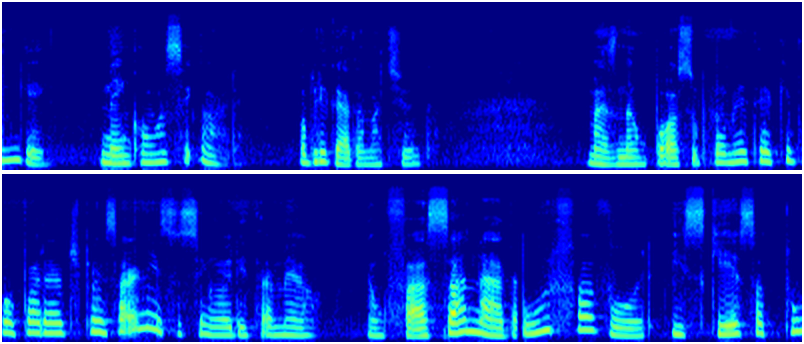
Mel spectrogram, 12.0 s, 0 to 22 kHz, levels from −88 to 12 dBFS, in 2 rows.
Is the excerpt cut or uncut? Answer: cut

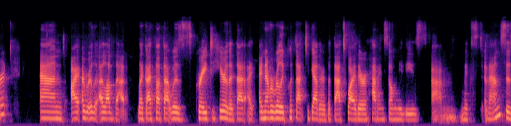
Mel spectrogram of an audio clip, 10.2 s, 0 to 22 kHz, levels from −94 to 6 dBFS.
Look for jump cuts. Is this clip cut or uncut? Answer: uncut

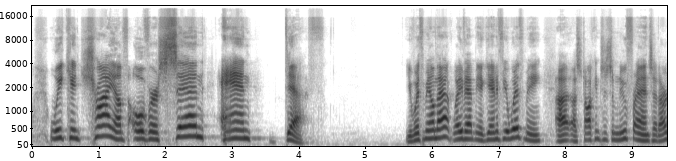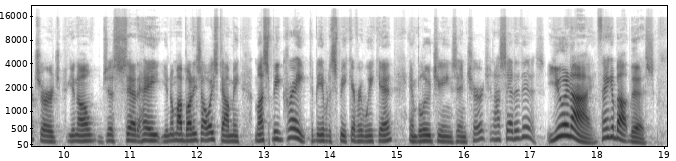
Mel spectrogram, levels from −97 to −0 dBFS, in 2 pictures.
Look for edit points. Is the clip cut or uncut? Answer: cut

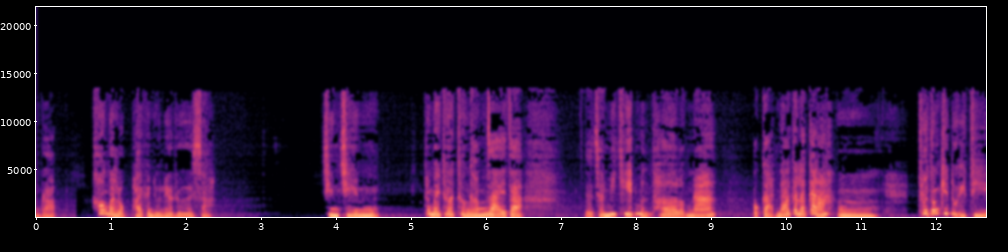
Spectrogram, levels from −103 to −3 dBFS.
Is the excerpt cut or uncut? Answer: cut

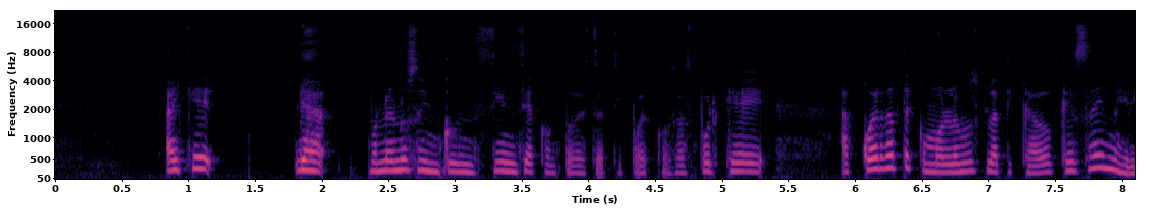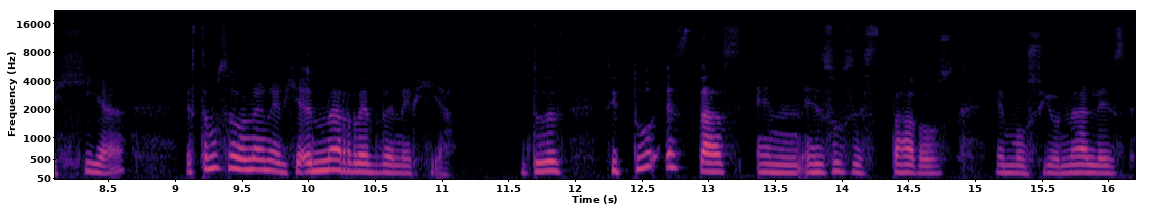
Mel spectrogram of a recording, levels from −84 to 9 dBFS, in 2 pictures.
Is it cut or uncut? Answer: uncut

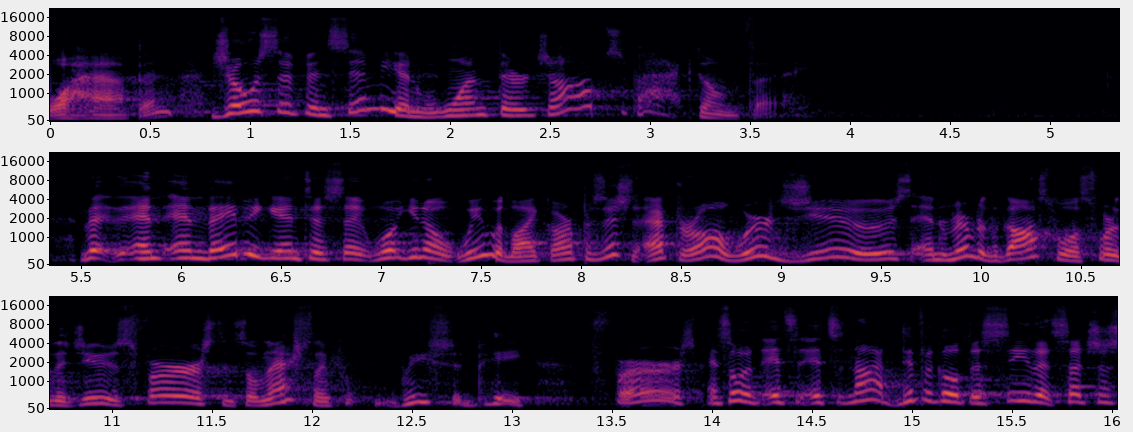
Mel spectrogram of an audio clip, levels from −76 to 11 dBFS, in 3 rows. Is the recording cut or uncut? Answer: cut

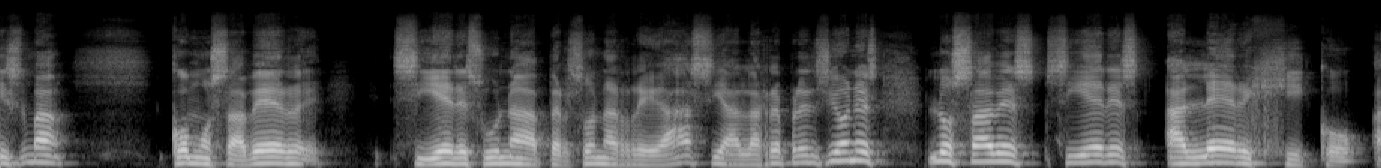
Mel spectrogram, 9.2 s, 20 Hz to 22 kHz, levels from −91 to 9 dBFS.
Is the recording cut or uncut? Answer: uncut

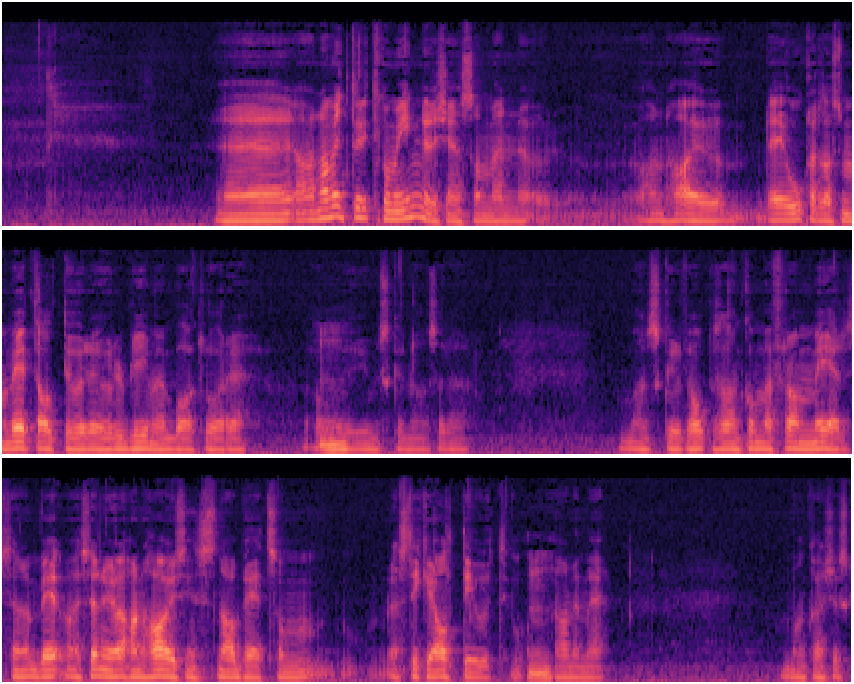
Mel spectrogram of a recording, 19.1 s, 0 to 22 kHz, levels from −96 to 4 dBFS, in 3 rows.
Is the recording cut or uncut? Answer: uncut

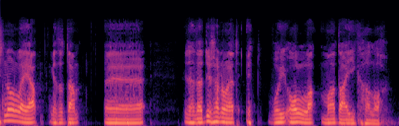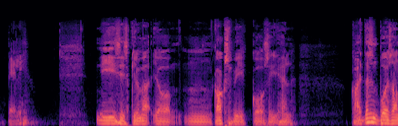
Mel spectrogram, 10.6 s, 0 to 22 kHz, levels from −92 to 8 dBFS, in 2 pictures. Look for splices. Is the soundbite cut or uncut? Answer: cut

